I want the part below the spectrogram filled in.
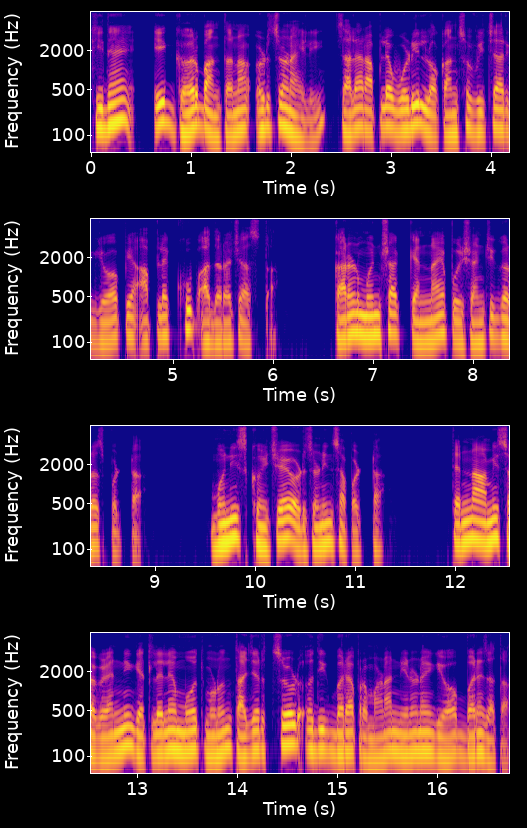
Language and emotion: Goan Konkani, neutral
